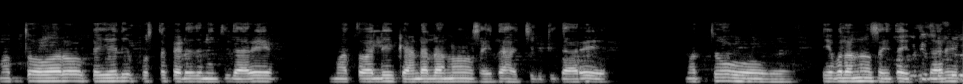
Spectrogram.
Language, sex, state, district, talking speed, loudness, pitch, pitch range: Kannada, male, Karnataka, Gulbarga, 120 wpm, -18 LUFS, 140 Hz, 135-145 Hz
